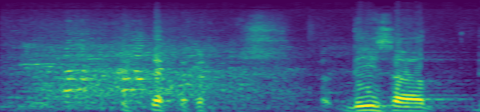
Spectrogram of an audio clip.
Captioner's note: laughter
